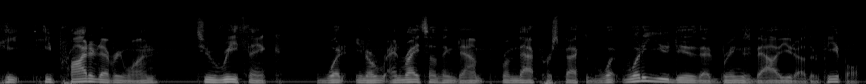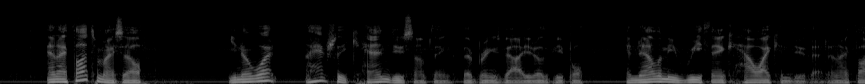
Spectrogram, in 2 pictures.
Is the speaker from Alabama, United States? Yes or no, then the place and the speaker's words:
no; Yonkers, New York, United States; Yeah, look, I grew up in Yonkers, about a mile from the track.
